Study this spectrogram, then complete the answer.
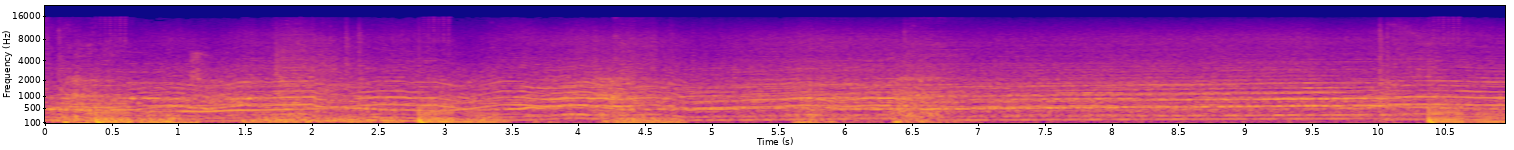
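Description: A race car engine roars at high revs, its pitch rising and falling with gear changes.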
